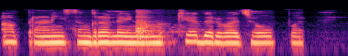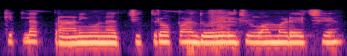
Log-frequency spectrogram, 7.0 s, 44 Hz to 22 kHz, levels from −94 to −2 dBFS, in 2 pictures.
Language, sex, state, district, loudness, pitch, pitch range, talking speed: Gujarati, female, Gujarat, Valsad, -15 LUFS, 200 Hz, 195-210 Hz, 105 wpm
